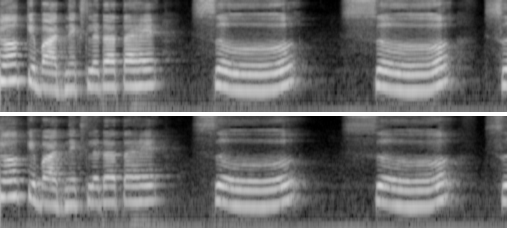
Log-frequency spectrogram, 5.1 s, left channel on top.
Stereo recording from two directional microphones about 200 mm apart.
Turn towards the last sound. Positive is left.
turn(degrees=40)  # may be behind; listen again after turning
